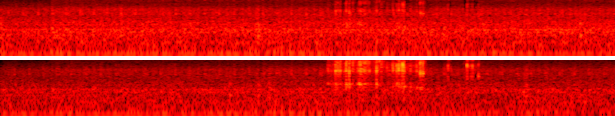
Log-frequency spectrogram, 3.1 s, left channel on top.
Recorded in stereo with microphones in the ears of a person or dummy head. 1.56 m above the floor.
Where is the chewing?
50° right (ahead or behind).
